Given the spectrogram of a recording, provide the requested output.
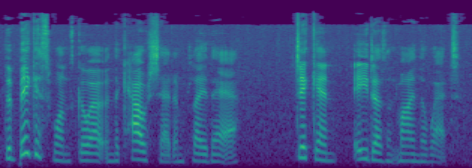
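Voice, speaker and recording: An actress playing a talkative, kindly young housemaid. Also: female voice, fairly low pitch, moderate pace, fairly bright tone, poor audio. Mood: chatty. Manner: homely and talkative.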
